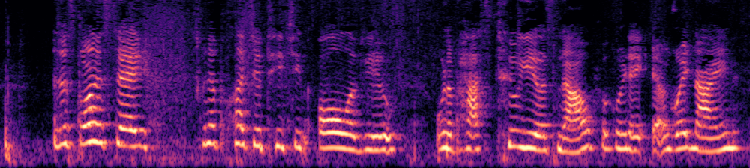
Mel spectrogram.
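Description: Cheerful chatty male teacher by a woman, restarts a lot, home phone recording, higher pitch. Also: unhurried, a little hiss or hum, natural voice, poor audio. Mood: warm. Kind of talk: plush toy home video acting.

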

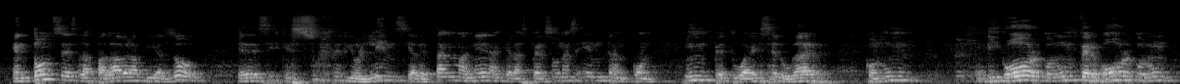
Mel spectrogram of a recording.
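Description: A middle-aged man preaching to a congregation, emphatic and repetitive, drawing out key words and pausing for responses. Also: fairly high pitch, dark tone. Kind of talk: Spanish-language church sermon with rhetorical repetition and acted asides. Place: small church meeting room, indoors. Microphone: handheld microphone, recorded from the seats. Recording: roomy, distant audience recording with faint noise.

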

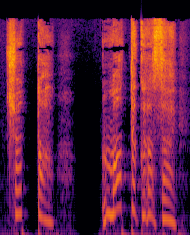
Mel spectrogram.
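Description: Radio drama heroine: young, sincere, courteous and tentative, strikingly high pitch. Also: female voice, expressive, fast, fairly bright tone, dry recording, clean studio sound. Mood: surprised. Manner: polite, hesitant. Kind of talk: Japanese radio drama acting.

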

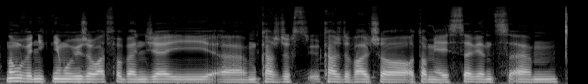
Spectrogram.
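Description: A young footballer speaks outdoors beside a training pitch, his voice remarkably smooth and clear. He talks haltingly, restarting words and filling pauses with ums. The pitch of his voice sits at an ordinary middle height for a man. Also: little pitch movement, a little mellow. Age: young adult. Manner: halting, many fillers and repeated words. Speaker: football player. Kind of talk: post-training interview.

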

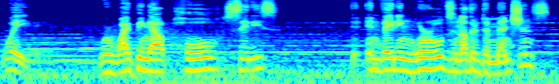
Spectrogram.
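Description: A man's voice: on the high side, moderate pace, faint music behind, natural voice. An actor playing a young superhero who protests in alarm against his allies' plans. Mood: alarmed, pleading. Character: young male superhero, anxious conscience.

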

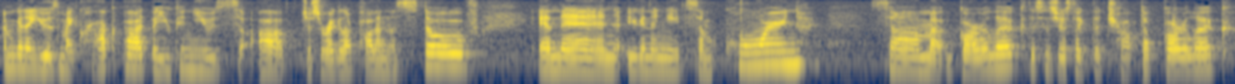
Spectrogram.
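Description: A young woman talks through a home recipe in a loose, friendly way, with an occasional um or like. She sounds relaxed and conversational. Faint household ambience sits behind her voice. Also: medium pitch, a little slow, slight background noise. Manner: relaxed, with fillers like um and like. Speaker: lifestyle vlogger, stay-at-home mom. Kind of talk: casual recipe walkthrough. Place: home kitchen, indoors.

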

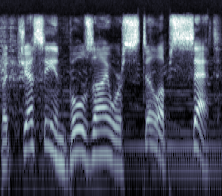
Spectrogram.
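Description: A man's voice: on the high side, lively intonation, normal speed, creaky, music in the background. A man reading a scripted children's storybook as narrator.

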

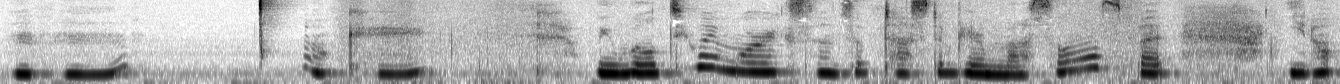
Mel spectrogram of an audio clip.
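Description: A young woman whispers slowly and breathily in an ASMR roleplay as a calm, faintly condescending alien official. Her voice is high and mellow, with gentle pauses as she addresses the listener up close. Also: slight background noise. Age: young adult. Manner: slow, gentle, hesitant pauses. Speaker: ASMR performer. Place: small indoor room.

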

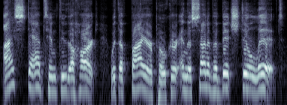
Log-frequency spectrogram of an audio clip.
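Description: A man reading an audiobook, voicing a desperate young man who talks low and insistently. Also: normal speed, natural voice. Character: young man, desperate, trying to protect her.

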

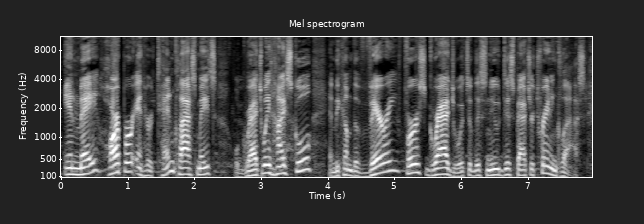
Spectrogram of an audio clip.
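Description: A man's voice: a little high, big pitch swings, normal speed, hardly any pauses, fairly bright tone. A man in his fifties with an American accent, reporting as a TV journalist in scripted news narration. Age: 50s.

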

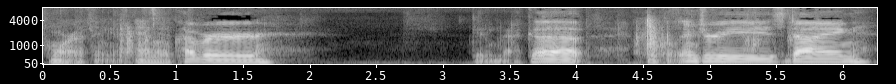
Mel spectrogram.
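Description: A man's voice: medium pitch, slow, slight background noise. A man giving a casual, unscripted, rambling commentary as a tabletop game reviewer, reading out headings between offhand remarks.

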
